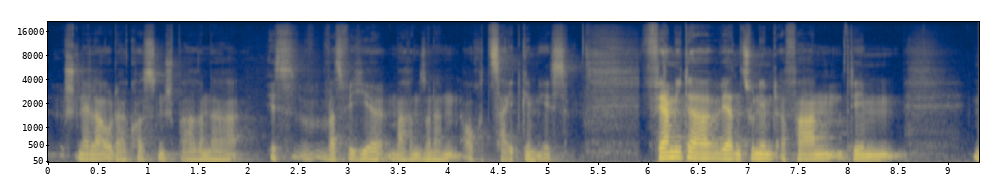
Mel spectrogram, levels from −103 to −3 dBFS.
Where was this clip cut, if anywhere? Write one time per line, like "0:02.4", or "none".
0:04.1
0:05.9
0:08.0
